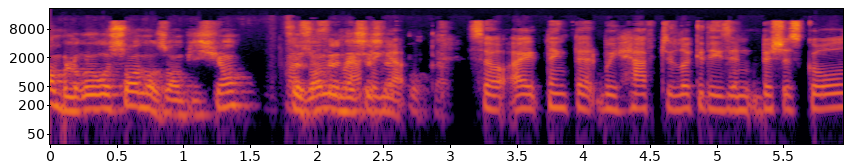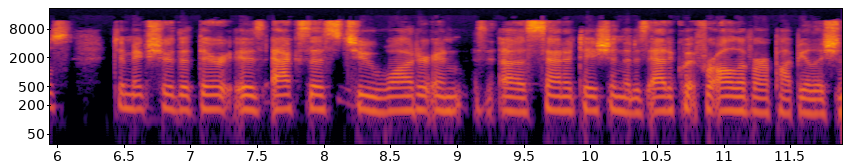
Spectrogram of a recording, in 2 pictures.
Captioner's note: speaking french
